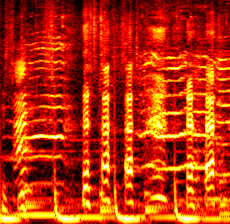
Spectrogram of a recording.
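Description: Background music with a deep bass beat about twice a second, under a high, wavering voice.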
